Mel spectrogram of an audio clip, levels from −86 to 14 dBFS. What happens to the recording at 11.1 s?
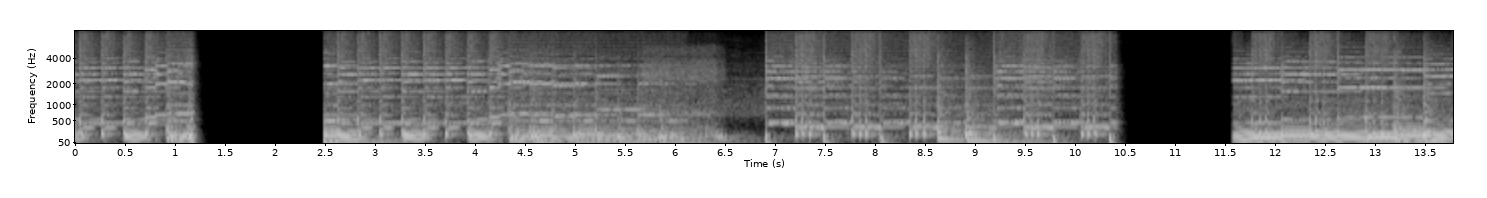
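At 11.1 s there is only silence. From 10.4 s the sound briefly continues as a fading buzz, then drops out for about 1.06 s before returning at 11.58 s, with roughly 1.16 s of material simply gone. This is most likely a long network dropout: packets stopped arriving, the receiver's concealment stretched the last sound until it decayed, and playback resumed later without the lost stretch. The returning audio still tops out at 8 kHz, consistent with a G.722 call path.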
